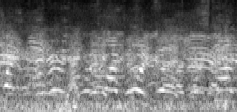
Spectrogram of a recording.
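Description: Several people's voices talking and calling out at once, indistinct and overlapping.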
